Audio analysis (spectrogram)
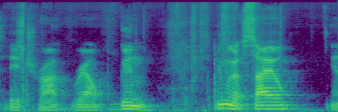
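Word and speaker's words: Traralgon: the rest we pronounce so that's how you pronounce it there try ralph goon and we've got sale you know that place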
